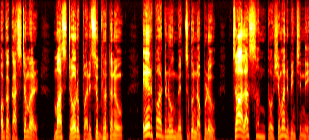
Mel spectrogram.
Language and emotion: Telugu, happy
